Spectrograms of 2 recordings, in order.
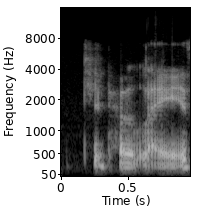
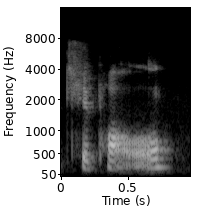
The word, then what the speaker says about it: Chipotle: So we might have Brexit, but we've got Chipotle. Is that how you say it? – It is. – I used to read it Chipotle. That's not right.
